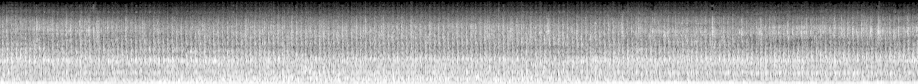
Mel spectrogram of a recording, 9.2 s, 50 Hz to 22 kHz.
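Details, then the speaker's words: Volvo Penta KAD32 marine diesel with DP290 outdrive, which runs warm at full load, injection pump timing suspected retarded; even, steady diesel clatter at idle with a firm drone and no misses, running normally. "that's an unusual sound sounds like an engine running looks right to me"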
